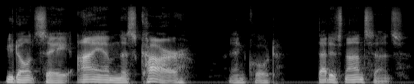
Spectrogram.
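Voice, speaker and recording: A man reading aloud the answers of an elderly male spiritual teacher, in a measured way that speaks the quote marks aloud. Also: low voice, fairly bright tone. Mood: explaining.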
